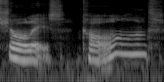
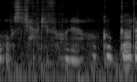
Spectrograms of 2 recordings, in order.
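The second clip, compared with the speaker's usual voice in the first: whispering to herself while trying to remember; whispered aside; 13 dB quieter, faster than usual. Real, not acted. Knitter searches her memory, whispering the question to herself. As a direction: drop to a whisper, thinking aloud.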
